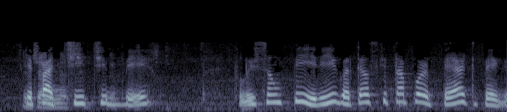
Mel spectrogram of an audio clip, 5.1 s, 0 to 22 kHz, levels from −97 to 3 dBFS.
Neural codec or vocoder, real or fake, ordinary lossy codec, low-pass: none; real; none; 5.4 kHz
